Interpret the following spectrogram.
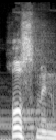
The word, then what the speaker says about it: Holcman: That's Holcman with the C and pronounced with an S.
